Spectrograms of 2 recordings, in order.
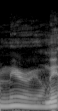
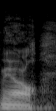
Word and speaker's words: mural: first one M or murial I I say it wrong murial it's mural uh but uh I I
